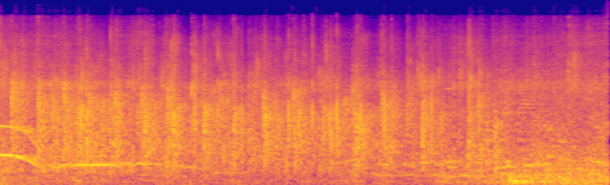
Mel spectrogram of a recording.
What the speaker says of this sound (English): Everyone stand up and give Karen a round of applause.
